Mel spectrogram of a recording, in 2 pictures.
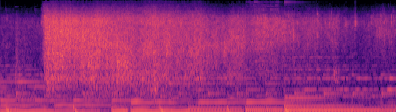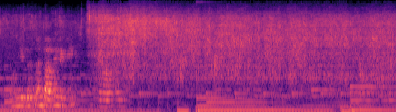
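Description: Onions and whole spices sizzling loudly as they fry in hot ghee in a pressure cooker, stirred with a spatula. The sizzle comes in about a second in, dips briefly around eight seconds, then surges again; a soft background melody runs underneath.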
